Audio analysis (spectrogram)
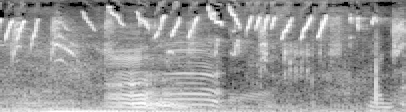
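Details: Cows walking in a herd along a rural village road beside rice fields, one drawn-out moo sliding slightly downward in the middle, surrounded by rapid, repeated high bird chirps.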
